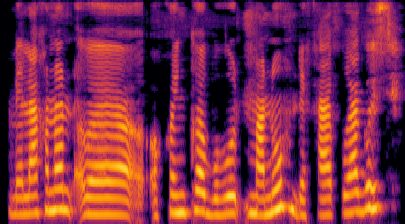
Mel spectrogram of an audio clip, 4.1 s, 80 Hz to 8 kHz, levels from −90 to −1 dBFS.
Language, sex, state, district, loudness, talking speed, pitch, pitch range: Assamese, male, Assam, Sonitpur, -15 LUFS, 150 wpm, 230 Hz, 210-265 Hz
